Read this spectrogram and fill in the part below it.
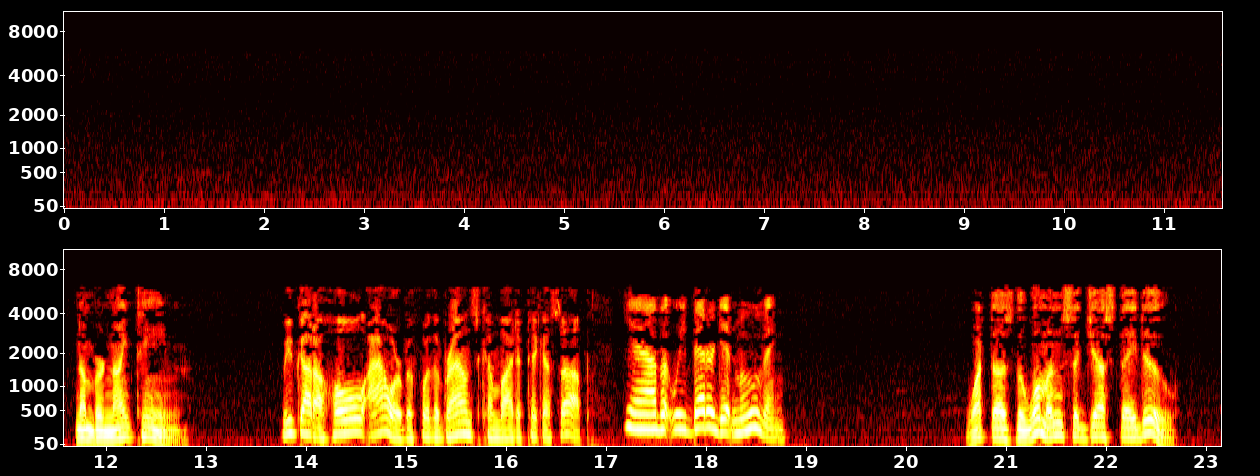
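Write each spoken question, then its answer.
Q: What does the woman suggest they do?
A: Start getting ready now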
